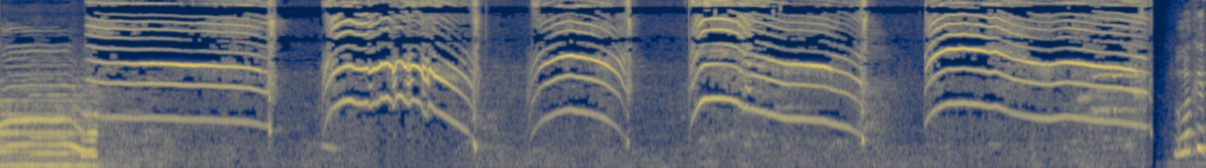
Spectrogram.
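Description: A kitten meowing loudly and insistently: five long, high-pitched cries, each rising and then falling in pitch, with short pauses between them.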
